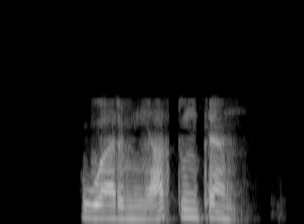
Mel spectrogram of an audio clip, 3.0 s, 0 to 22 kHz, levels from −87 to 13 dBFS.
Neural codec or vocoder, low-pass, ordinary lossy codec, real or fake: none; 3.6 kHz; AAC, 16 kbps; real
